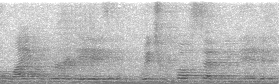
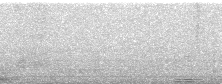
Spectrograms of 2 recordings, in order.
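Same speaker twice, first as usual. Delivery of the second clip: whispering; 4 semitones lower, 18 dB quieter, much slower than usual. Acted. Hesitant question.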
